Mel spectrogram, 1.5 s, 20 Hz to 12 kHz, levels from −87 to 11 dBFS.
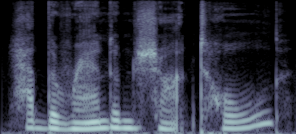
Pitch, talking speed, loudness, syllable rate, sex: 180 Hz, 205 wpm, -17 LUFS, 5.5 syllables/s, female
